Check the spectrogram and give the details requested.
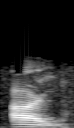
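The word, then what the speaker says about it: eye: जैसे EY का उच्चारण EY का आई।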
